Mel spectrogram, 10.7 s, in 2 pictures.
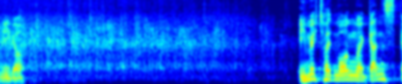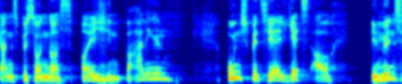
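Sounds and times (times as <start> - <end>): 
speech: 0.0 - 0.6, 4.0 - 7.8, 8.4 - 10.7
audience applause: 0.0 - 4.0.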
